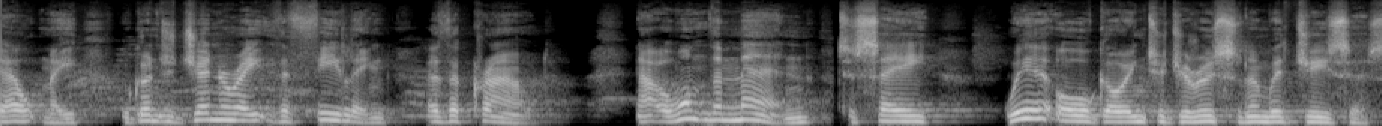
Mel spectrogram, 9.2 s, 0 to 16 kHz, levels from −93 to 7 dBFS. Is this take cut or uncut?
cut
